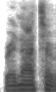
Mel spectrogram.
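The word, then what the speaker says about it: Renate: Renata Reinsve. Okay, see. Yeah, good, good. I'll go with you guys. So one of whom is played by Renata Reinsve in a fantastic performance.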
